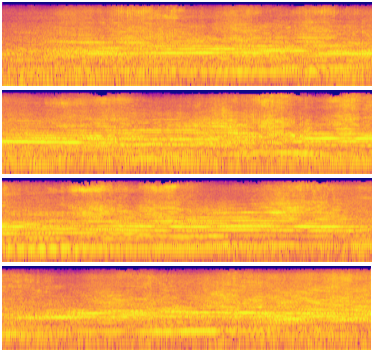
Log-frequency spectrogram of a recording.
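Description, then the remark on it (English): Engines of several race cars drone steadily in the distance as they approach the Porsche Curves under safety car conditions, led by the safety car with a Mercedes and a Martini Lancia, passing at a restrained pace rather than full speed, their overlapping tones rising and falling continuously with no one speaking. “you'll hear all the cars in the distance approaching the Porsche Curves. They're running under safety car conditions at the moment”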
